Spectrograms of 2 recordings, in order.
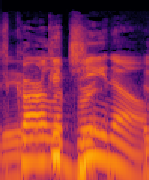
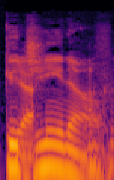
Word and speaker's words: Gugino: Why don't you try saying her last name correctly? – I don't know how to say it. – Gugino. – Is Carla Bruschetta in the movie? – She's Italian. Gugino.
